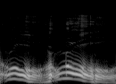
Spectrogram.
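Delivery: horsey voice, like a horse. Picturing a talking horse in the room greeting you, horsey voice. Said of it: "you don't have to talk like a horse like that".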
